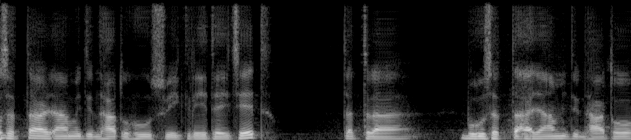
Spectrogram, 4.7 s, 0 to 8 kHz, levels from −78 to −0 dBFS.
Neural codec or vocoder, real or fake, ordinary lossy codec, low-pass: codec, 16 kHz, about 1 kbps, DyCAST, with the encoder's durations; fake; none; none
